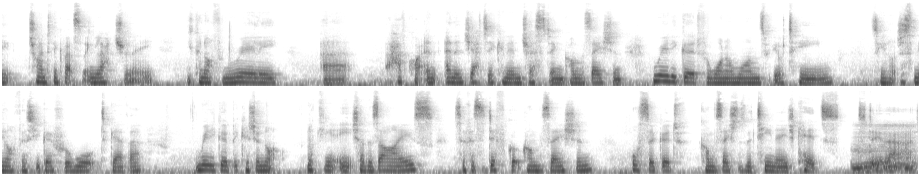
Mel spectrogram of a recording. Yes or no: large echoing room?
no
